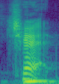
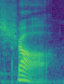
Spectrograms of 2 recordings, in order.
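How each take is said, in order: First: The word is said with English pronunciation. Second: The word is said with French pronunciation. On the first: "if you're gonna pronounce it like English, it's chat" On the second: "if you're gonna pronounce it like French, it's Sha"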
